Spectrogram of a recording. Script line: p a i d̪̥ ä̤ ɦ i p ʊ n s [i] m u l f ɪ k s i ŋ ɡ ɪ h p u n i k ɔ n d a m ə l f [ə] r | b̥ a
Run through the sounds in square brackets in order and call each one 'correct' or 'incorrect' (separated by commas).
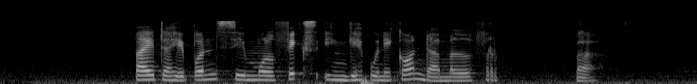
correct, correct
